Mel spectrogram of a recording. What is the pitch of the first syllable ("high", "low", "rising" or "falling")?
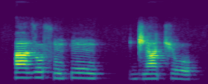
high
